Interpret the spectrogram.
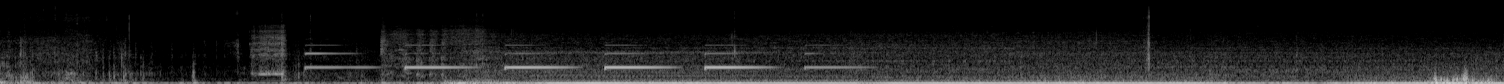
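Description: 2010 Kia Sorento's 2.0-litre diesel engine starting about four seconds in and settling into a steady low idle. A dashboard warning chime beeps six times, about once a second, as it starts.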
